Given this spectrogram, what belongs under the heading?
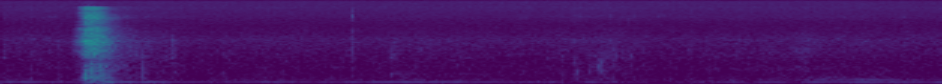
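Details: A single sharp, explosive sneeze, then quiet room hum.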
